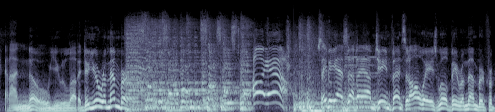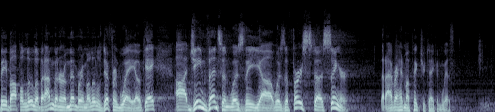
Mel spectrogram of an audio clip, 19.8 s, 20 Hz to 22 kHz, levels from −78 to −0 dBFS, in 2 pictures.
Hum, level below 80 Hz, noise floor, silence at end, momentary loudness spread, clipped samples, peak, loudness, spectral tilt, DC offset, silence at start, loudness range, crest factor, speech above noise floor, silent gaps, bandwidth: none; -32 dBFS; -47 dBFS; 0.15 s; 5 LU; under 0.1%; -4 dBFS; -17 LUFS; -6.5 dB/octave; under 0.1%; 0.1 s; 3 LU; 12 dB; 31 dB; none; 13 kHz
